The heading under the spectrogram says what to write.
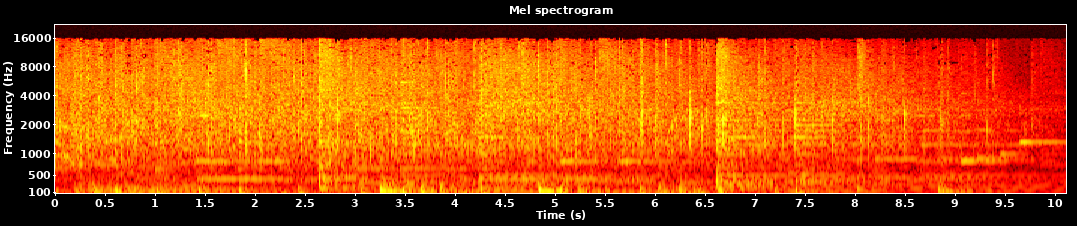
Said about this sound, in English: I wonder if we can give God a big clap for a moment.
